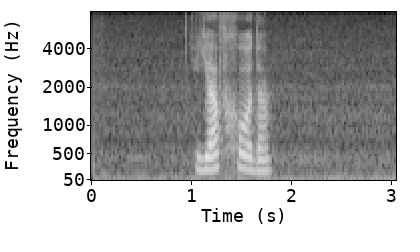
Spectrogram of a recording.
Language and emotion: Russian, neutral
